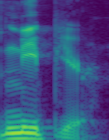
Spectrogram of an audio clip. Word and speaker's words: Dnieper: The Dnipro River? Yeah. The Dnieper. Is that how you say it right? It's Dnieper. So Thank you.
